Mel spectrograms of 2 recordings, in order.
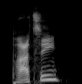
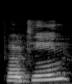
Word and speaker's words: poutine: That poutine, is that how you pronounce it? Poutine? – Potsy? – Poutine? – Poutine.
